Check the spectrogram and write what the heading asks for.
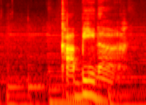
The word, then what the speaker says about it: cabina: Okay, so the way you say that in English, it would be the word cabin, but in Spanish, the way you're going to say it is cabina. Cabina.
